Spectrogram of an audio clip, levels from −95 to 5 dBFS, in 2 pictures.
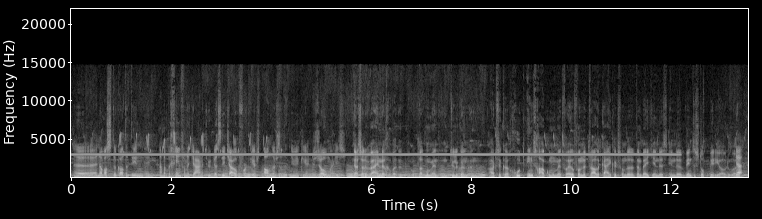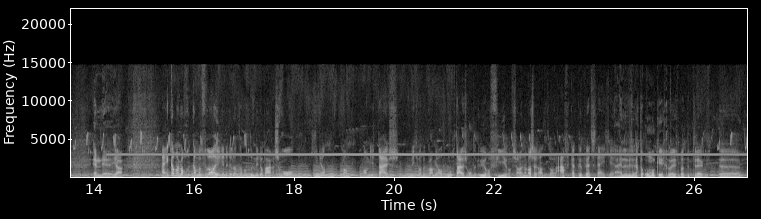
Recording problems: electrical hum; loud; throughout; 60 Hz, 8 dB below the speech
high-pitched whine; loud; until 12 s and from 14 s on; 3 kHz, 6 dB below the speech

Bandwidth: 14.5 kHz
